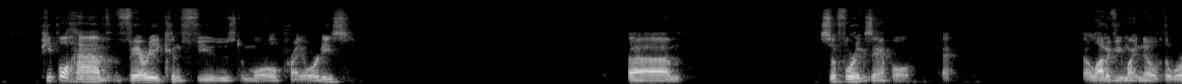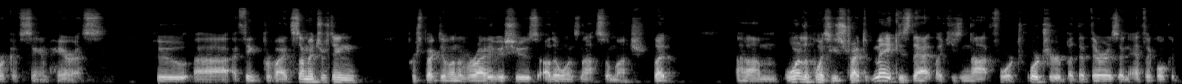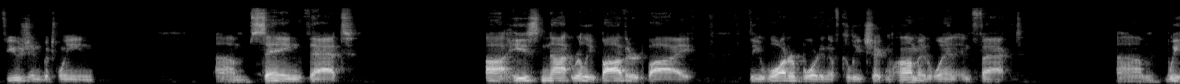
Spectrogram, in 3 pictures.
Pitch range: 80-105 Hz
